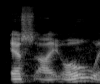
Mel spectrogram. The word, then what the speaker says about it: Sio: But for people who may not see the recording, my name is spelled S like Sam, I-O, S-I-O, and it's pronounced Sio.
